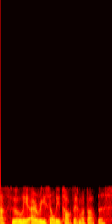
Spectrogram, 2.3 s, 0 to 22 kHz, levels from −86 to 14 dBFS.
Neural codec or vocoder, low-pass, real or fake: vocoder, 44.1 kHz, 128 mel bands every 512 samples, BigVGAN v2; 3.6 kHz; fake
